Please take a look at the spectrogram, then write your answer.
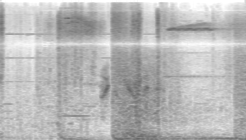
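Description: Loud, deep booming blasts from explosions in VALORANT, with rumbling that sustains over a dense, noisy background and some talking.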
